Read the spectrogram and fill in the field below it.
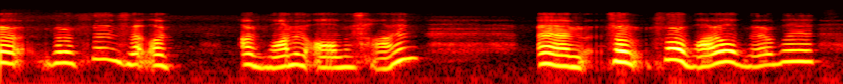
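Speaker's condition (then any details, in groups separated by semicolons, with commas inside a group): Tongue cancer surgery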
